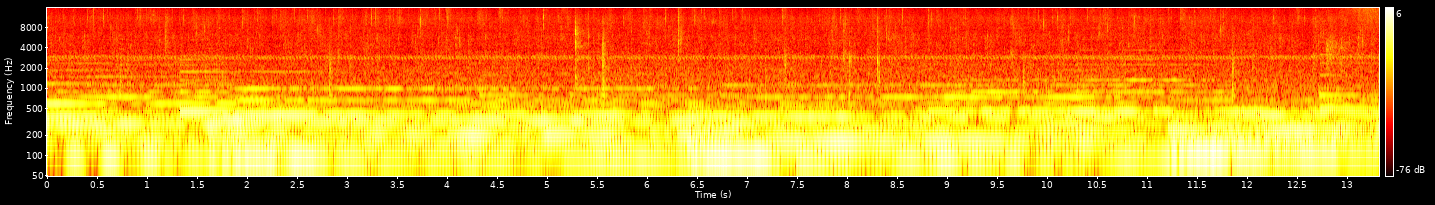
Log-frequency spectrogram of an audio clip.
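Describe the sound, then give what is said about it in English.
Steady rain falls on a surface, a continuous wash of patter with a low, droning undertone and no voices, holding an even loudness throughout. “And tonight, her music is the rain.”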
